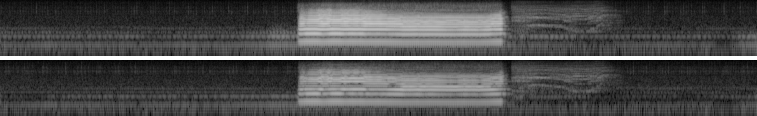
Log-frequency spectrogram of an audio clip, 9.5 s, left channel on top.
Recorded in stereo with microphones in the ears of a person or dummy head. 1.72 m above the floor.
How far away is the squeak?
About 0.9 m.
